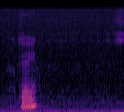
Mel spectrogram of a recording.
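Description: A single brief vocal sound about half a second in, rising slightly in pitch at its end.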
